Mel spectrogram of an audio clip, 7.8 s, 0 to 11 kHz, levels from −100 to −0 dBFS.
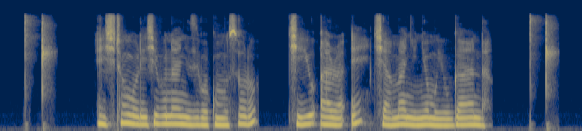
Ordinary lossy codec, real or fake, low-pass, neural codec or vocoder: none; real; 7.2 kHz; none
